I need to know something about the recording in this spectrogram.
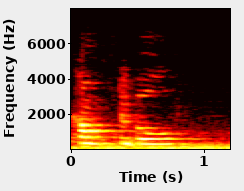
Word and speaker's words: comfortable: So a word in English like comfortable has primary stress on the first syllable.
